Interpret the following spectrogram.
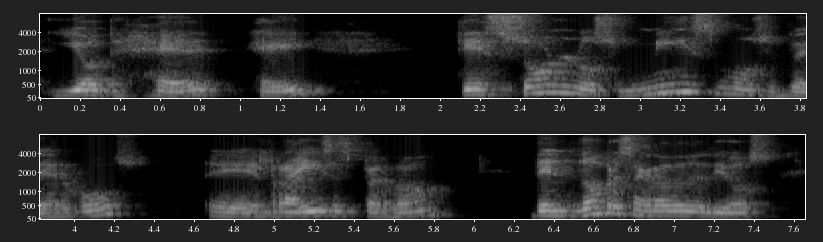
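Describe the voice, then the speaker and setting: A man teaching a seminar, explaining slides and often repeating and restarting words as he checks in with his listeners. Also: high-pitched. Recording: echoey room.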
